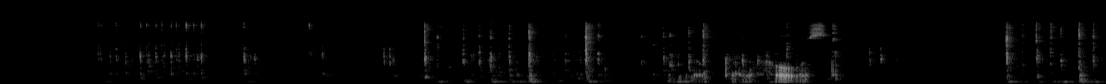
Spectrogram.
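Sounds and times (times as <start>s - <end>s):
computer keyboard typing: 1.0s - 7.9s, 10.0s - 11.0s.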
